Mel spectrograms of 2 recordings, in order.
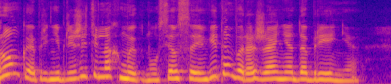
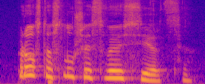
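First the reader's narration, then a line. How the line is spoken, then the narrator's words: Calm. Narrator (Russian): спокойно произнес отец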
